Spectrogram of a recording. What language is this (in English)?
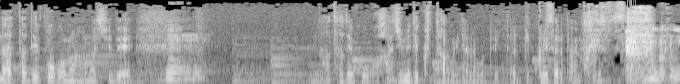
Japanese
